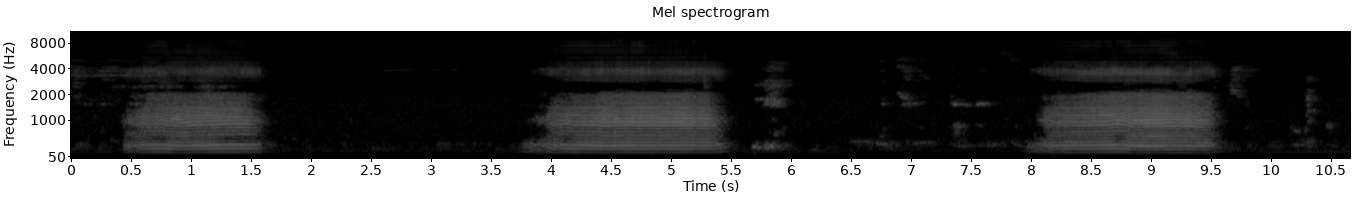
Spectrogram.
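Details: Three loud, buzzy, voiced snores at about 15 a minute with small rustling between, from a man asleep in his favorite chair, who briefly wakes afterwards; snoring.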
